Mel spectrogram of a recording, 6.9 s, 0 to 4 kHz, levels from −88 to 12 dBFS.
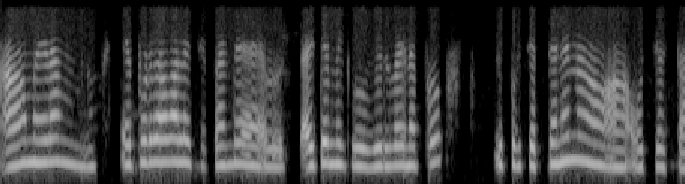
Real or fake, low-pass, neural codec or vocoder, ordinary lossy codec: real; 3.6 kHz; none; none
